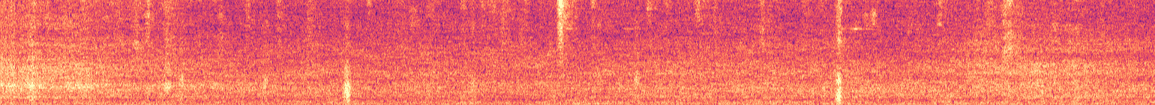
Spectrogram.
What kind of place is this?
residential area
